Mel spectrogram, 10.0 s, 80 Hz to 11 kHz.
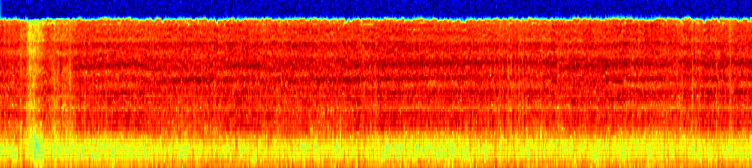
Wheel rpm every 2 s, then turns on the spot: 160, 220, 230, 230, 230.
none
